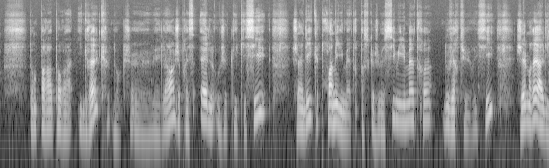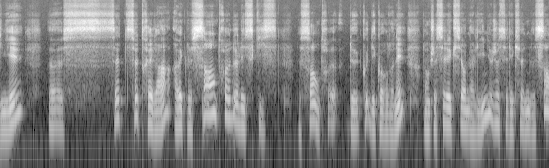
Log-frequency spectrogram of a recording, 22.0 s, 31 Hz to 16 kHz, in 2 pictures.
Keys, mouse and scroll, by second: 4.2 typing, 6.3 KP_3, 6.6 Return, 6.8 KP_Enter, 10.8-13.6 drag, 15.1 click, 21.6 click.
